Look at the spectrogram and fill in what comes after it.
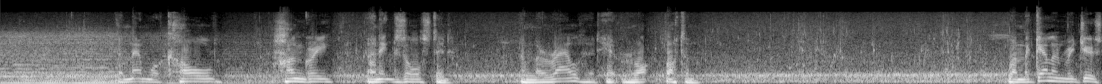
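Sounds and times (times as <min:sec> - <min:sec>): rushing water: 0:00.0 - 0:11.0.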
